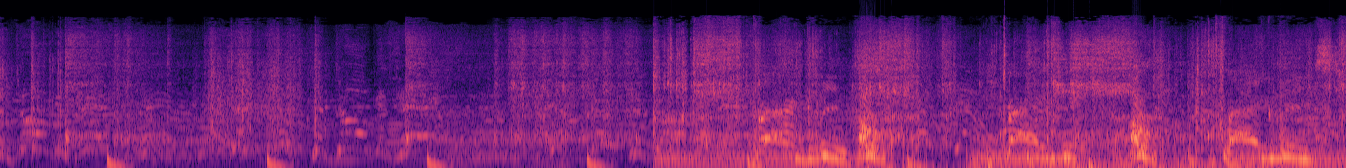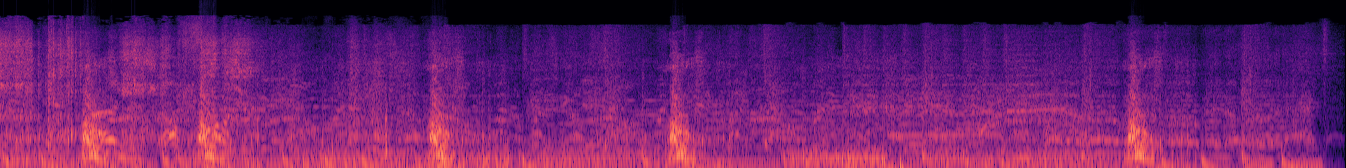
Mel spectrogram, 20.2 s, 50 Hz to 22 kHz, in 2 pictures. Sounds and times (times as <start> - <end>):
Music: 0.0 - 20.1
Bow-wow: 13.3 - 13.6, 15.1 - 15.4, 18.5 - 18.9.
